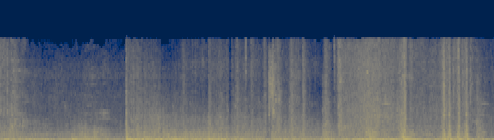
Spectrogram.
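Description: A futuristic gun fires with crackling electric bursts.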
